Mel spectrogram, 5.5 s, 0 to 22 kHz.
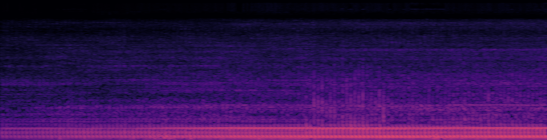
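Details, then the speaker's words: Yamaha 225DX Tri-Moto three-wheeler that hadn't run in a long time, first start, in neutral, smoke expected for a while: even, steady single-cylinder idle firming up as it settles, no clatter or valve tick at the head. Carburetor still needs tuning. Normal idle. "Sounds good too. The engine's not clattering. No valve tappage."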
